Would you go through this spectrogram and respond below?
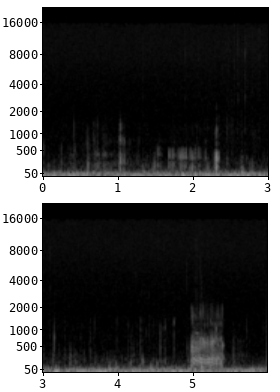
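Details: Stomach growling (borborygmi): low gurgling and rumbling from the gut with a louder growl near the end; ordinary bowel sounds.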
